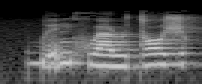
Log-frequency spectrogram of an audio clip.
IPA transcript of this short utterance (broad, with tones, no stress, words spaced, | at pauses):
bḛ˧nxʷa˨ɹdɔ˧ʒ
